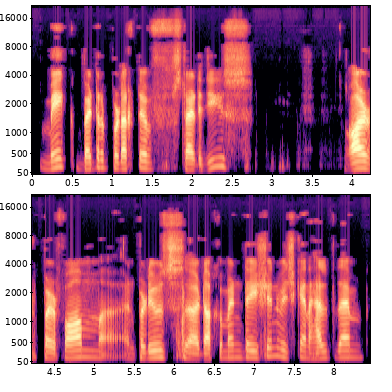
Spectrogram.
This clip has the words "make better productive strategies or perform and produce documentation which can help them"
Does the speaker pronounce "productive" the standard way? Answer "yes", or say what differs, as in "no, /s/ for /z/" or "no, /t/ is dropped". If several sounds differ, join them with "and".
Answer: yes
